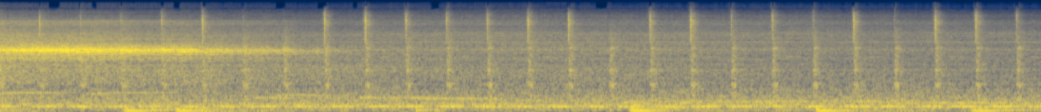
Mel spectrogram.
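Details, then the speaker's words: Laser tattoo removal on numbed skin, with ink frosting over as it is hit and cooling air applied; red ink is left for a later session: regular sharp snapping clicks about three per second over faint hum; laser tattoo removal device firing. "Okay, so you see that it looks like the color gets hit and it looks like it like frosts over."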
